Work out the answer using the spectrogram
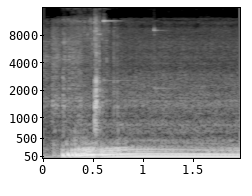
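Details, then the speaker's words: Nissan 240SX starting after a new starter and alternator were fitted: short, clean starter spin with no grinding, then quick catch into a smooth, steady idle; normal cranking, sounds like a new car. "that's crazy it sounds sounds like a new car to be honest with you it's kind of cool actually it's like a spaceship now"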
